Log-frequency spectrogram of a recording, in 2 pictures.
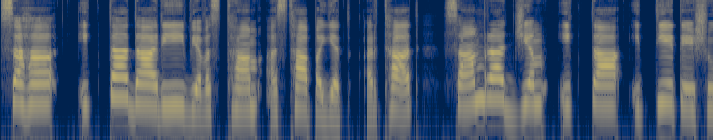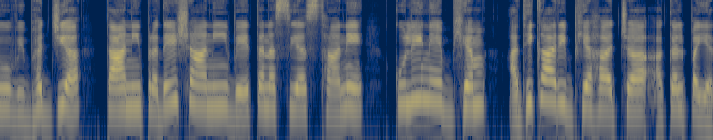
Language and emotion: Sanskrit, neutral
